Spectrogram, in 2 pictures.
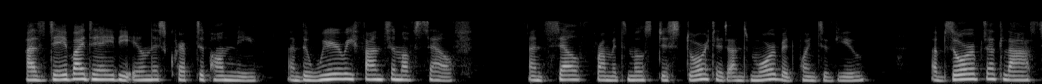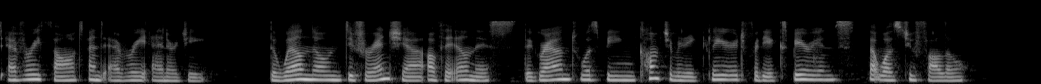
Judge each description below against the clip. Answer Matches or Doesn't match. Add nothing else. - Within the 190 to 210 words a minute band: Doesn't match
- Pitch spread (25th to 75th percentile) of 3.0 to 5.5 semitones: Doesn't match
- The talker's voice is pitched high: Matches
